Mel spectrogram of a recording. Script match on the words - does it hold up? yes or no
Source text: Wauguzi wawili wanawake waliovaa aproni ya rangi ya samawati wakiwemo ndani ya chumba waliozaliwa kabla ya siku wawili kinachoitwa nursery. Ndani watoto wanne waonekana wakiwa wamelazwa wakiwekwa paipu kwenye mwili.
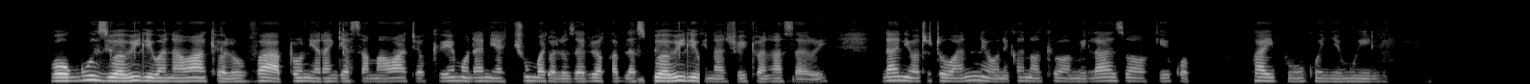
yes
